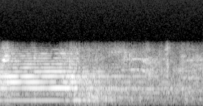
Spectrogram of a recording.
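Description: A cow mooing: one long call that drops in pitch and ends about a second in.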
